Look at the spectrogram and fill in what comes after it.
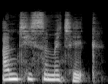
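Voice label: "anti-semitic", English, British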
